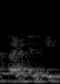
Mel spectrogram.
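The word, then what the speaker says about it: adjective: देखिए, इसको ना एडजेक्टिव पढ़ा जाता है, ए और जे के बीच में अगर डी आता है मिडिल में ना, तो डी को हम लोग साइलेंट रखते हैं, ठीक ना, इसी को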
